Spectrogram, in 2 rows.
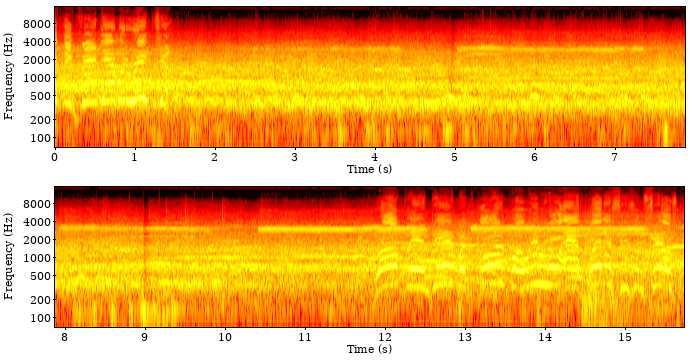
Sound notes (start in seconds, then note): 2.8 crowd chanting; 2.8 whistle blowing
